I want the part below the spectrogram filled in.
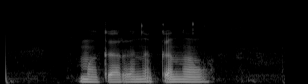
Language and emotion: Russian, neutral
